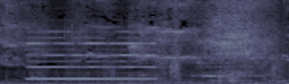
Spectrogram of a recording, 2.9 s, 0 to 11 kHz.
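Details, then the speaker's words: 2001 Ford Excursion in accessory mode and reverse after replacing all rear backup sensors: clear mid-pitched solid warning tone over a second at close range; parking sensor system working again. "put it in reverse notice that the off light now it turns on and off as you would see you get close to him he should hear it"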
